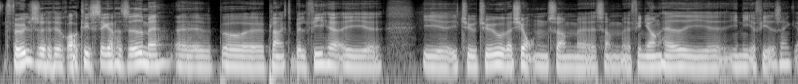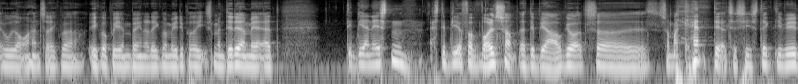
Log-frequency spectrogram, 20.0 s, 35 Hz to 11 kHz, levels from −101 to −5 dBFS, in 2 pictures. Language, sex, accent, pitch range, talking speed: Danish, male, native, 115-130 Hz, 215 wpm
